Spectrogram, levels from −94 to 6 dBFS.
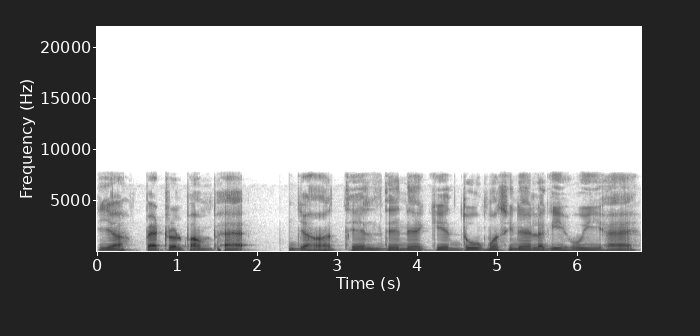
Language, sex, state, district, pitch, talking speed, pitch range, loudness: Hindi, male, Jharkhand, Ranchi, 115 Hz, 115 wpm, 115-120 Hz, -23 LUFS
